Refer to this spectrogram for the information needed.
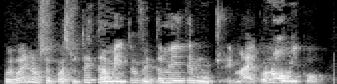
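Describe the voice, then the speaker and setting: A Venezuelan-born lawyer explaining estate planning in an interview, patient and full of restarts. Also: male voice, on the high side, fast, reverberant, slight background noise. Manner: explains patiently, many restarts and repeated words.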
